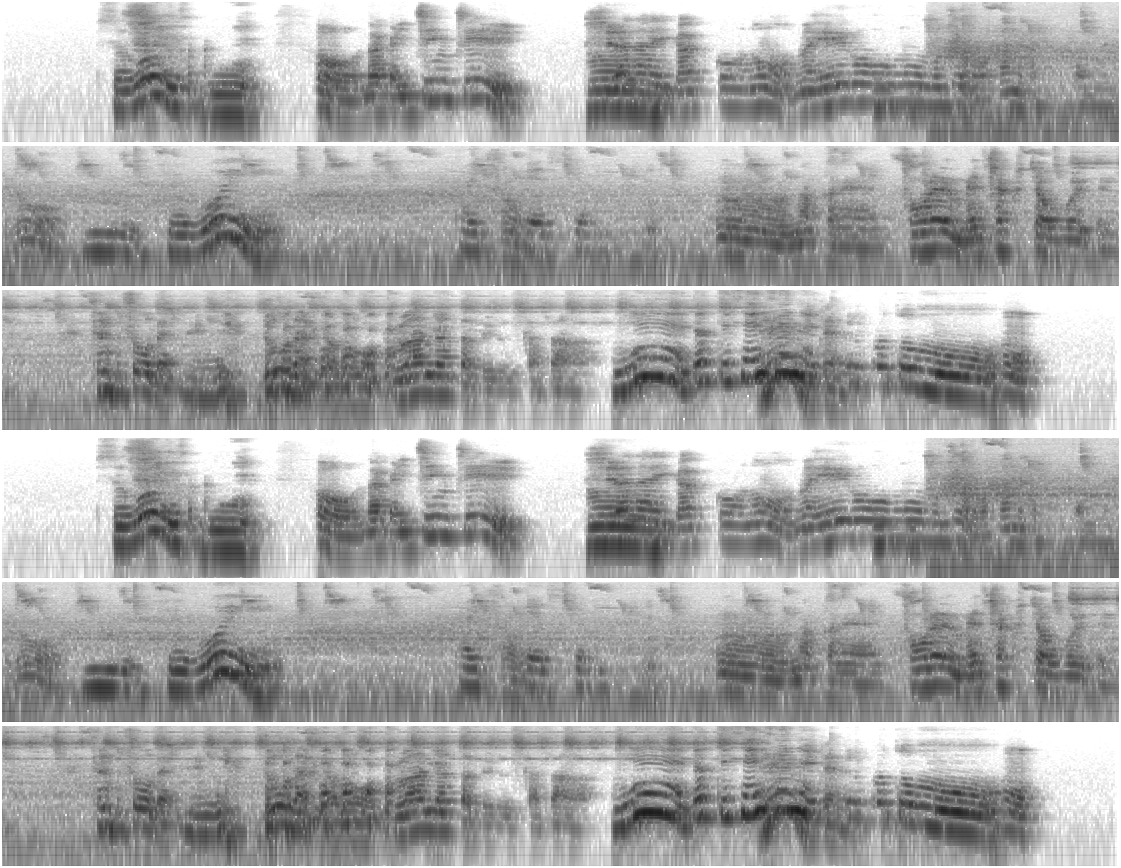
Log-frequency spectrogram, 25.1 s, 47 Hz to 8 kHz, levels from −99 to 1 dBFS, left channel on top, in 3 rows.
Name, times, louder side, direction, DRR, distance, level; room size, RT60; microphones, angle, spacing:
voice 1, 0.8-1.9 4.4-4.9 6.5-6.9 9.0-10.5 11.8-12.0 12.3-12.8 13.2-13.3 18.1-18.8 19.1-20.1 21.3-22.9 23.3-24.3, right 3 dB, 60° right, -2 dB, 0.8 m, -26 dB
voice 2, 2.4-3.9 4.4-7.8 8.0-8.8 12.0-12.3 13.7-16.8 17.2-21.2 22.4-23.1 24.2-24.4, equal, 60° left, -2 dB, 1.5 m, -33 dB
sound 1, 6.9-19.4, right 2 dB, 20° right, 0.5 m, -45 dB
Bell, 16.4-22.5, right 9 dB, 85° right, 0.4 m, -42 dB
3.0 x 2.1 x 3.2 m, 0.25 s
head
